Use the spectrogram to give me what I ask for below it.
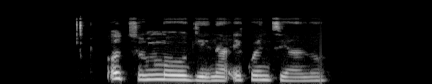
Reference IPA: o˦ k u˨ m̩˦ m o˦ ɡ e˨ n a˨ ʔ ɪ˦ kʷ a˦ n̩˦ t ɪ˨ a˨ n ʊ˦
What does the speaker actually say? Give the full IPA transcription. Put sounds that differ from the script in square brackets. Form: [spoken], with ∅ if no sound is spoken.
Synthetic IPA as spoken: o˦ [t] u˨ m̩˦ m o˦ ɡ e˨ n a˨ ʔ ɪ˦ kʷ [e˦] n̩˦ t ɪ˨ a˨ n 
